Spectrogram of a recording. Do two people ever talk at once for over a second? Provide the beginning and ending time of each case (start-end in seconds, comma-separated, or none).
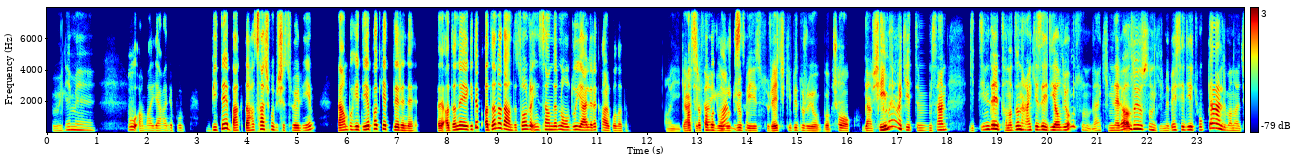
12.8-14.1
